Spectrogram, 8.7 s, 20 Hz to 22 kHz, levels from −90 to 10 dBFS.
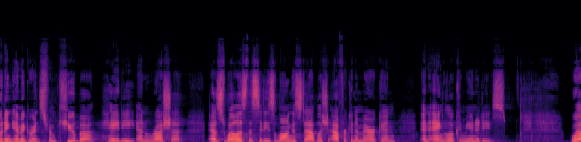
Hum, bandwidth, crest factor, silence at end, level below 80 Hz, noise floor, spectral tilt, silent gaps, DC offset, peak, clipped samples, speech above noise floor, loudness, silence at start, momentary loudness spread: none; 15.5 kHz; 20 dB; 0 s; -84 dBFS; -58 dBFS; -2.5 dB/octave; none; under 0.1%; -12 dBFS; under 0.1%; 25 dB; -32 LUFS; 0 s; 13 LU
